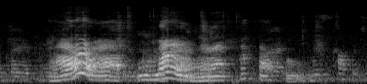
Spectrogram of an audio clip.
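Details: Two 12-week-old Treeing Walker Coonhound pups, Loko and Clara, at a foster home, jostling over bones; two loud harmonic, wavering yelping barks near the start, then fainter rough growly bursts.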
